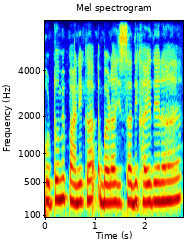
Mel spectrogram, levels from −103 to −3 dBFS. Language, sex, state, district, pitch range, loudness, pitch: Hindi, female, Jharkhand, Deoghar, 235-260 Hz, -11 LUFS, 245 Hz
